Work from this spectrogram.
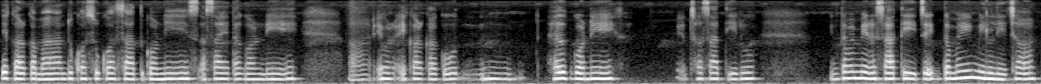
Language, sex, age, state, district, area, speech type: Nepali, female, 30-45, West Bengal, Kalimpong, rural, spontaneous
